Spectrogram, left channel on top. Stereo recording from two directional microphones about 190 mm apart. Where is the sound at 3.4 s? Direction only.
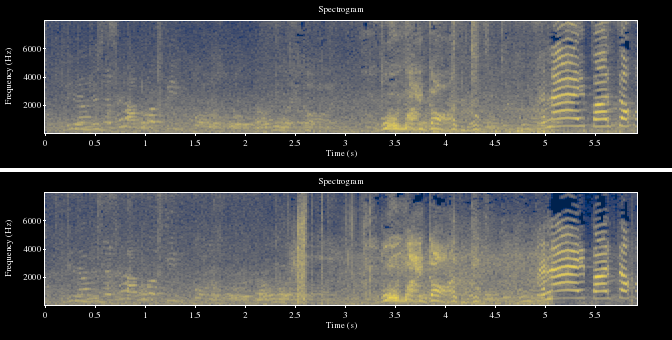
55° left (ahead or behind).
